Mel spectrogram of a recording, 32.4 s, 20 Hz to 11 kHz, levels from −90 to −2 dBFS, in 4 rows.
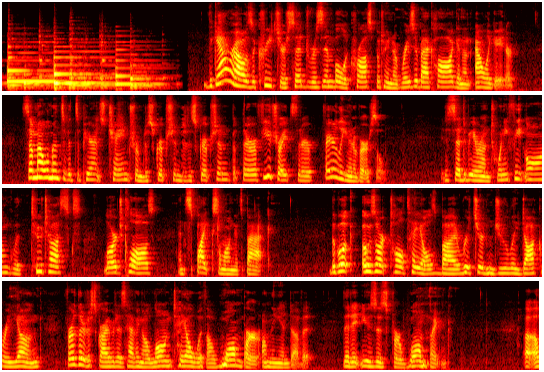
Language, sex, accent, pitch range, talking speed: English, female, American, 165-210 Hz, 165 wpm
